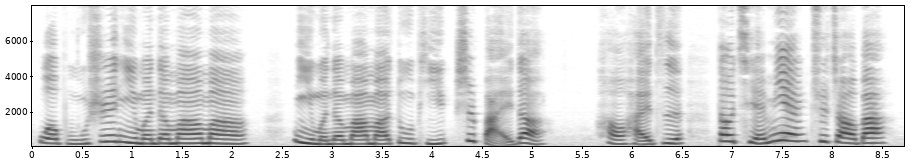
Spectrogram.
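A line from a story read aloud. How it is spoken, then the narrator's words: Laughing. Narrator (Chinese): 大乌龟笑着说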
